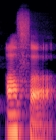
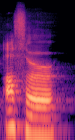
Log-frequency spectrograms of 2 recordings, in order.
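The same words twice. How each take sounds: First: "offer" with no R at the end, British style. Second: "offer" with the R sounded at the end; American offer. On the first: Teacher demonstrating the British "offer". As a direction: drop the R in "offer" like a British speaker. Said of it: "in British they say". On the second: Teacher demonstrating the American "offer". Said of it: "in American they say". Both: Shown as a demonstration.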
